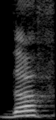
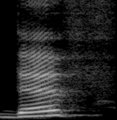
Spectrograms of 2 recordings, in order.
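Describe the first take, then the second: First: The f is cut off without breathy air. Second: The f is released with audible breath. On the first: The speaker calls it wrong. "दफ दफ करके नहीं पढ़ना" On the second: The speaker calls it right. "दफ हम्स करेंगे"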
